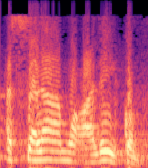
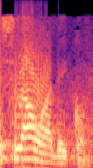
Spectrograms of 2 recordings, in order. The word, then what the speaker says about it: assalamu alaikum: Our salam, assalamu alaikum. – What a beautiful. And very important also, pronounce the hamza, what we call the alif at the beginning. Don't say assalamu alaikum.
